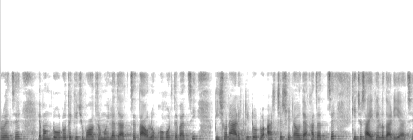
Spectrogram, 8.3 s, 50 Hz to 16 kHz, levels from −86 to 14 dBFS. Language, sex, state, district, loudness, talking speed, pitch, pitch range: Bengali, female, West Bengal, Jalpaiguri, -23 LUFS, 165 wpm, 200 Hz, 190-215 Hz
